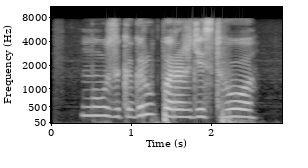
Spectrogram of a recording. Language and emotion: Russian, sad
